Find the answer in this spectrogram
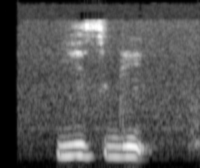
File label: "yisgi", Mooré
